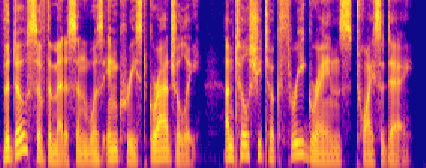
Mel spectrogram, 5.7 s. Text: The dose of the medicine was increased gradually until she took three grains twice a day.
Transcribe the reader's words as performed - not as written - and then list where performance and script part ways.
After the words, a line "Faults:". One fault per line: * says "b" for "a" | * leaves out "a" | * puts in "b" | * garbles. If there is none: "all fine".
The dose of the medicine was increased gradually until she took three grains twice a day.
Faults:
all fine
